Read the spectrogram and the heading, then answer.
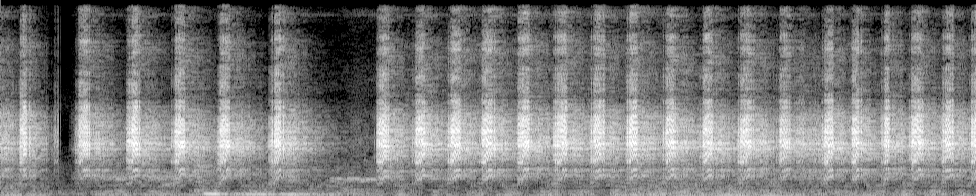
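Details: A Sunda bush warbler master recording for training other birds, featuring tembakan and besetan. Rapid buzzy chips, near three a second, pause briefly early on with a faint low tone, then continue steadily.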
